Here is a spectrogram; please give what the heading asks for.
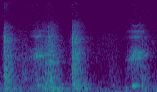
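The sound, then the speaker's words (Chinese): A door being opened, heard as a few broad scraping, rattling bursts of moderate loudness separated by short gaps, with no talk. “把门打开。”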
